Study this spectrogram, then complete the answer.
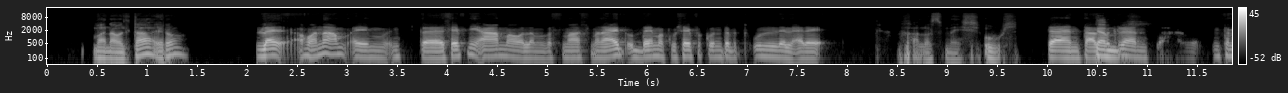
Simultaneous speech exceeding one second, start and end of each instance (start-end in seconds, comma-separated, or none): none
